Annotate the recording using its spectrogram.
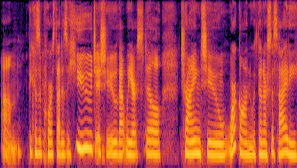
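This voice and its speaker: A woman speaks at a fairly high pitch in an animated tone. The recording is very clean, with a silent background. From Canada. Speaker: podcast host and trainee Pilates instructor. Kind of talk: casual solo chat. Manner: fast talker; animated, chatty.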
